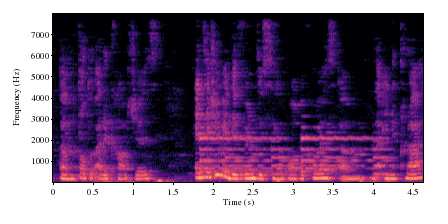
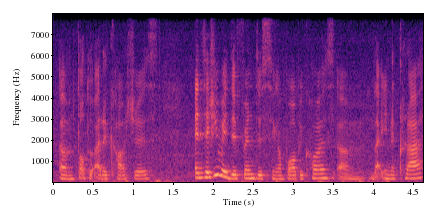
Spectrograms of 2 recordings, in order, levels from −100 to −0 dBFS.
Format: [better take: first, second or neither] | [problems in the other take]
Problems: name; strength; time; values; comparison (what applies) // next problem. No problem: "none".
second | noise reduction (classical method WPE with log-MMSE)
